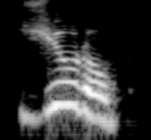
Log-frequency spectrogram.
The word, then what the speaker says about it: Europe: Um, okay, you all are pronouncing it Europe and America. Okay, it's Europe. You use the word you. You together makes the yo sound. Yo. Okay, it's Europe and Europe, America.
